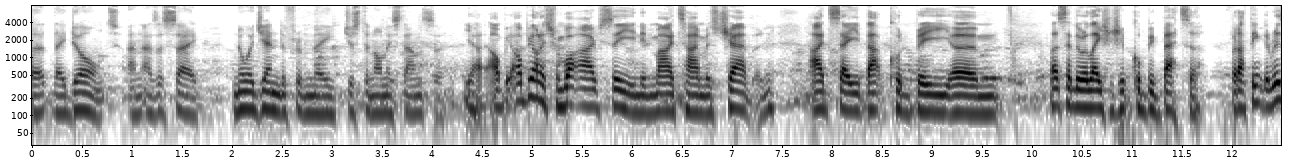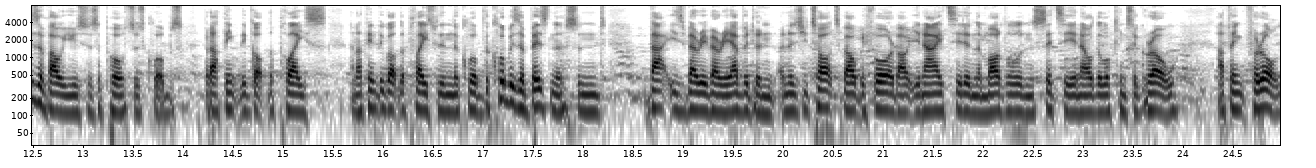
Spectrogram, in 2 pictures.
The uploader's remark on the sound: Special Forever Blue 'Live' From the Bury MCFC Supporters Club.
